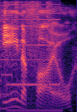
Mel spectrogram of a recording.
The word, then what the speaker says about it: oenophile: I think it's pronounced enophile. Oh, thank you. I have never seen that word before, so thank you very much. I Enough. think if it's, I think an OE is always pronounced as an E.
